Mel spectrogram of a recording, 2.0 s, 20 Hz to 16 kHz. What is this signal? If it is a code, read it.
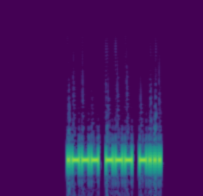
Morse code, heard as a keyed tone, about 52 wpm, 700 Hz. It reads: JOB
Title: Sentences from Top 600 Words - New Word Drill - 50wpm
